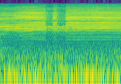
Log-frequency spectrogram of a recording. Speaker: when it's perfect the Armature bar should almost sit perfectly level and this right now it's it's just a little bit below level so it stutters right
